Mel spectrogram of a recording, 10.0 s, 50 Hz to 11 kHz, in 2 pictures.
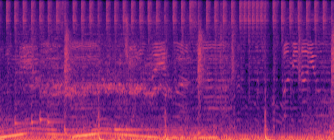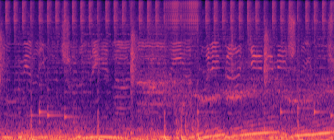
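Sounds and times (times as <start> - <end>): car engine revving: 0.0 - 10.0
music playing: 0.0 - 10.0
tyres squealing: 0.1 - 4.0, 5.0 - 10.0.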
